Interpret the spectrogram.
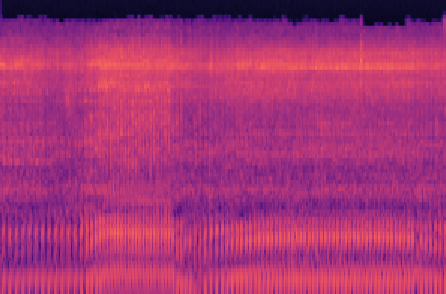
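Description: Single-cylinder motorcycle engine running at low revs with an even, rapid pulse, swelling louder for about a second a little after one second in.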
